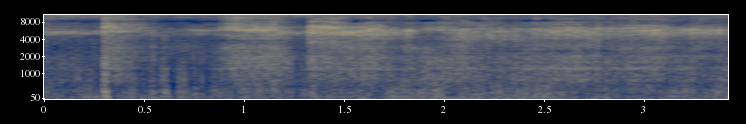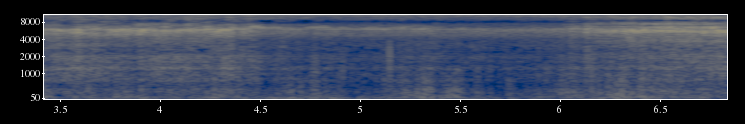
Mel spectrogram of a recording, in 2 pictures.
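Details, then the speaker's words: Antique Svea 123R camp stove revived from the dump, pressure building while fuel burns off the body: a steady, soft, unbroken hissing roar from the little jet under outdoor wind. Normal burner roar. "now hopefully soon it will start to actually you know burn like a stove there you can hear the little jet going"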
